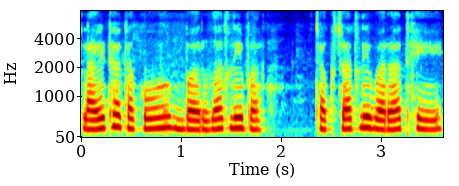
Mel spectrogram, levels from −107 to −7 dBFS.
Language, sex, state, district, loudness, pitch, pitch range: Chhattisgarhi, female, Chhattisgarh, Raigarh, -14 LUFS, 230 Hz, 220-245 Hz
